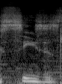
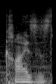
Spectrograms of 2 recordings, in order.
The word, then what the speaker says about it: Caesar's: the card, fittingly mustering Caesar's Legion or Kaiser's Legion, depending on how you want to pronounce it.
